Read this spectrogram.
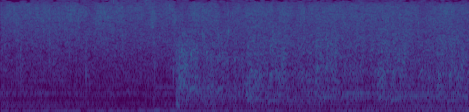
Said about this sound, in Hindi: इतने में बादलों ने जोरदार गड़गड़ाहट शुरू कर दी जोर से बारिश ने बरसना शुरू कर दिया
